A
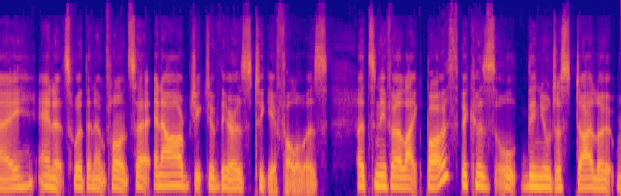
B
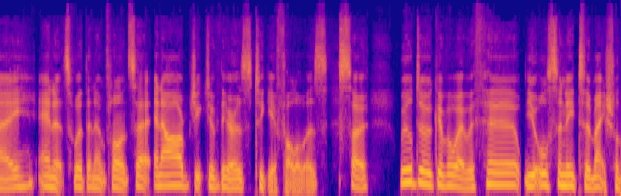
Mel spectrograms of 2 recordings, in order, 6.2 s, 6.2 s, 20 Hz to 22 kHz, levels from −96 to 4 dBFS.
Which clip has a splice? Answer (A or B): B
